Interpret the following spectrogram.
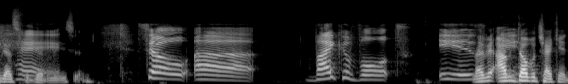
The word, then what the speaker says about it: Vikavolt: It's Vikavolt.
